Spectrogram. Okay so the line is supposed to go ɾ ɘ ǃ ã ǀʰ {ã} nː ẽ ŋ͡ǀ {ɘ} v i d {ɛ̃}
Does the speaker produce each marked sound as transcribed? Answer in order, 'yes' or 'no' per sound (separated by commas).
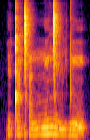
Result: no, no, no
